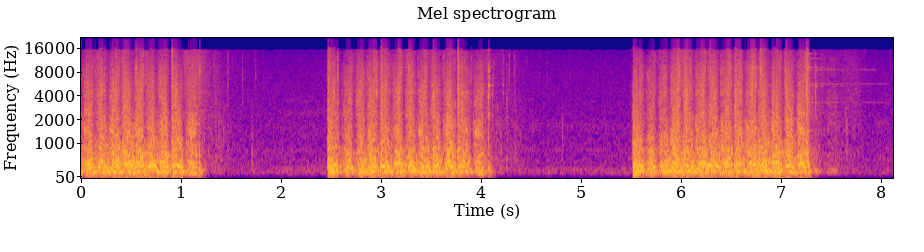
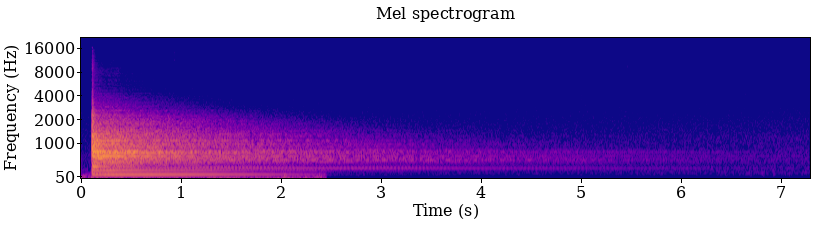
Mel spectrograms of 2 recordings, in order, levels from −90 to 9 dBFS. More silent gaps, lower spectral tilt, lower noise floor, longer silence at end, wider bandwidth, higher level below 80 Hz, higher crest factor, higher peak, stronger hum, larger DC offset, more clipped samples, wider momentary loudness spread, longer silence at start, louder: neither; second, -5 dB/octave vs -8 dB/octave; second, -39 dBFS vs -70 dBFS; second, 0.55 s vs 4.85 s; first, over 20 kHz vs 11 kHz; first, -28 dBFS vs -64 dBFS; second, 6 dB vs 28 dB; about the same, 0 dBFS vs -2 dBFS; neither; neither; first, 4% vs under 0.1%; second, 8 LU vs 29 LU; about the same, 0 s vs 0.1 s; first, -5 LUFS vs -26 LUFS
